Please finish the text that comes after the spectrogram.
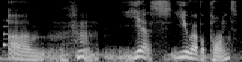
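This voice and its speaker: A man playing a calm, thoughtful young swordsman with a soft-spoken, measured manner in an English game dub. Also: a little high, gravelly, loud music behind the voice, heavily acted. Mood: reluctant, amiable.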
